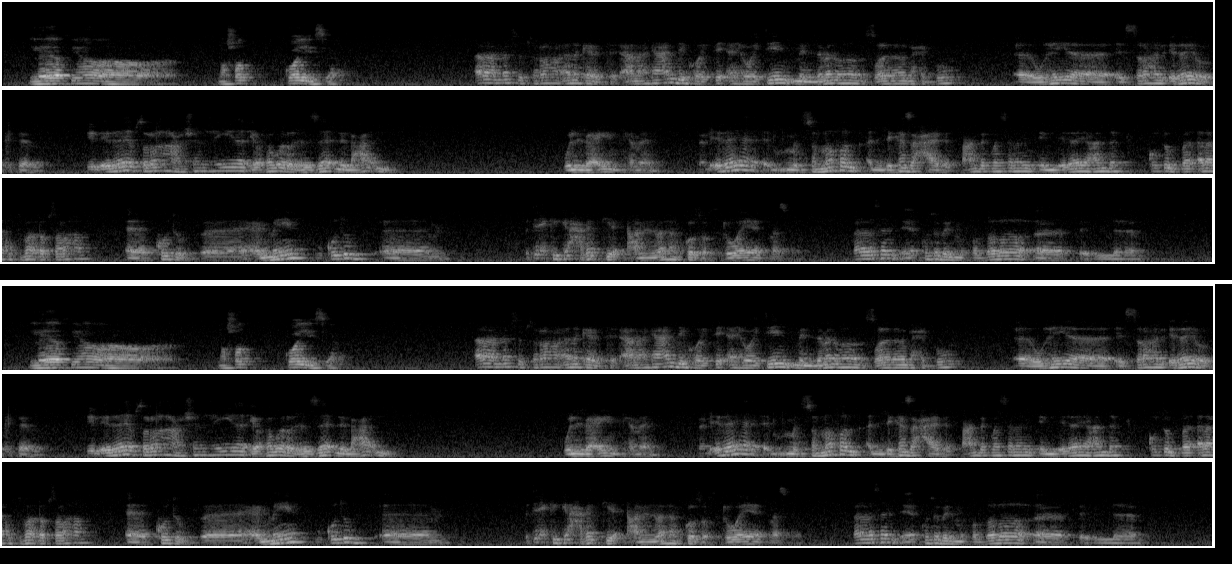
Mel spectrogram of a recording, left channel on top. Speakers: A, on the left (about 20°); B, on the right (about 55°).
A: اللي هي فيها آه، نشاط كويس يعني
B: انا عن نفسي بصراحه انا كانت انا كان عندي هوايتين هوايتين من زمان وانا صغير انا بحبهم آه، وهي الصراحه القرايه والكتابه القرايه بصراحه عشان هي يعتبر غذاء للعقل والعين كمان فالقرايه متصنفه ل- لكذا حاجه فعندك مثلا القرايه عندك كتب بقى- انا كنت بقرا بصراحه آه، كتب آه، علميه وكتب آم، بتحكي ك- حاجات كي- عن مثلا قصص روايات مثلا فانا مثلا آه، كتبي المفضله آه، في ال-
